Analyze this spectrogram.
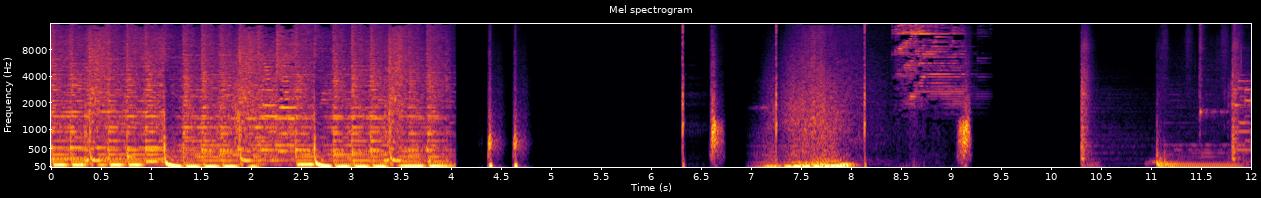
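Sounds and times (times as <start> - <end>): bass-heavy electronic music: 0.0 - 4.1.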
